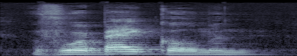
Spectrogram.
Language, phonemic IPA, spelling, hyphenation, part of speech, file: Dutch, /voːrˈbɛi̯ˌkoː.mə(n)/, voorbijkomen, voor‧bij‧ko‧men, verb, Nl-voorbijkomen.ogg
- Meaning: 1. to pass, to come to pass, to end 2. to drop by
